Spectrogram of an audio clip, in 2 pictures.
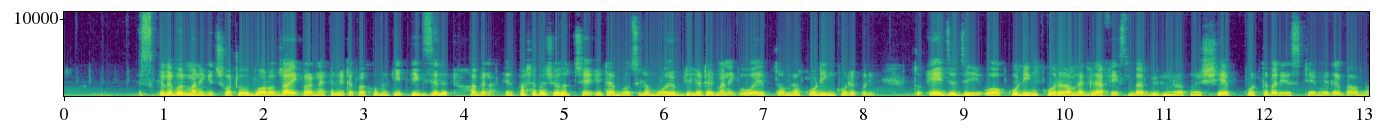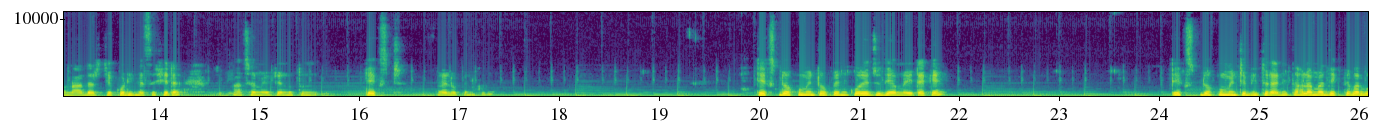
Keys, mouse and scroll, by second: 5.4 click, 14.5 click, 15.0 right click, 16.0 click, 18.0-26.0 drag.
